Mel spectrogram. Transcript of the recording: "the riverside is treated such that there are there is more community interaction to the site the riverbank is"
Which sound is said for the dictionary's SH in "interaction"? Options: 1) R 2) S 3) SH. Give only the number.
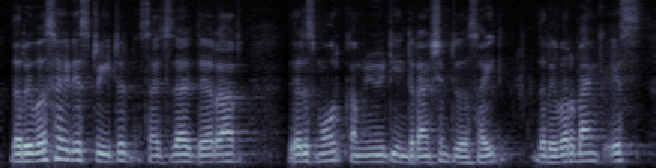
3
